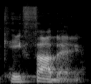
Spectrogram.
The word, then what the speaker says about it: kayfabe: It's pronounced, according to Citicipiente, it's pronounced kayfabe.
